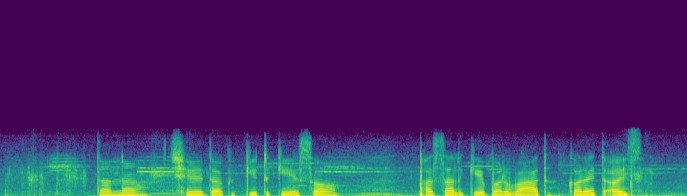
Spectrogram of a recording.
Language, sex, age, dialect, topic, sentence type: Maithili, female, 25-30, Southern/Standard, agriculture, question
